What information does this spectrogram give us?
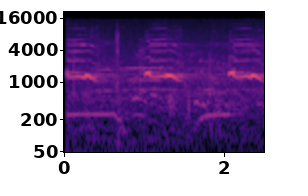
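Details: A barbet beside the road between Pelling and Gangtok, Sikkim, gives loud, ringing, slightly wailing notes that dip and rise, repeated about once a second, over a low steady hum.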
